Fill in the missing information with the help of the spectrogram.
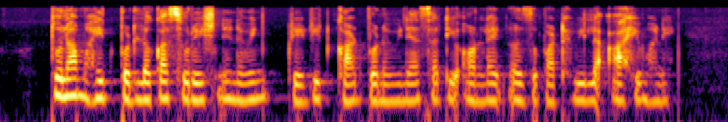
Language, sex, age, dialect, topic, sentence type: Marathi, female, 46-50, Northern Konkan, banking, statement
